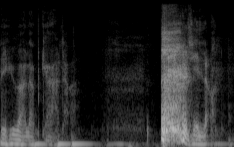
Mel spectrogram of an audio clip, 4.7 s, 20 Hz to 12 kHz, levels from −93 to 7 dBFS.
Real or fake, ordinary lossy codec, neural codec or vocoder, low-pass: real; none; none; 10.8 kHz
